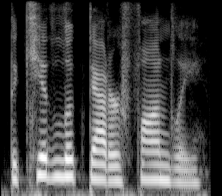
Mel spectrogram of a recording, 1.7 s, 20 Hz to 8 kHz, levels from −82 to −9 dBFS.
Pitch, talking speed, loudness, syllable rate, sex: 185 Hz, 215 wpm, -18 LUFS, 5.7 syllables/s, female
